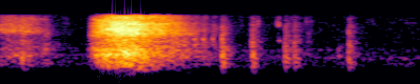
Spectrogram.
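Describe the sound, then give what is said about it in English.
A single long, deep breath is drawn in. It swells and then slowly fades, and a few faint short breathy sounds follow it. “And take a big deep breath.”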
